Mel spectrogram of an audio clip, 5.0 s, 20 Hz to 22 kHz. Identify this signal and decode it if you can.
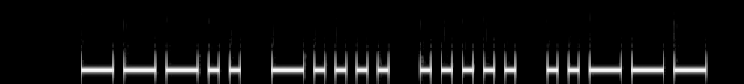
Morse code, heard as a keyed tone, about 17 wpm, 700 Hz. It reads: 8652
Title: Common Cut Numbers - 4-Digit 17wpm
